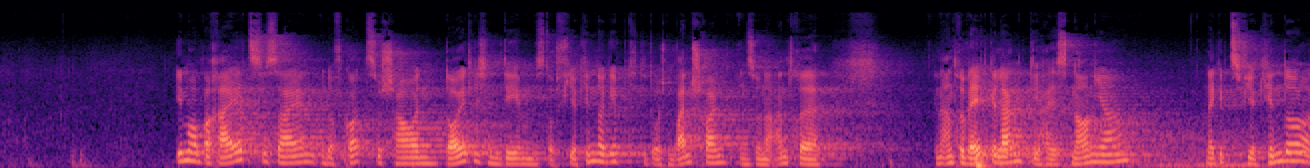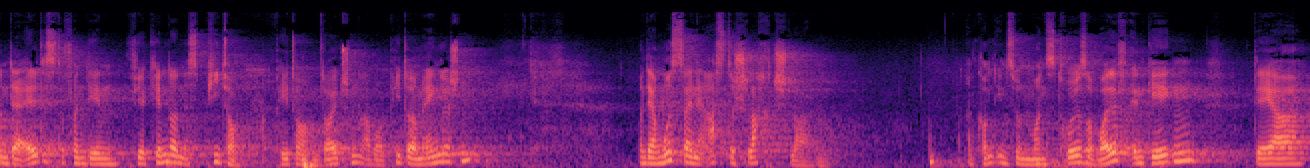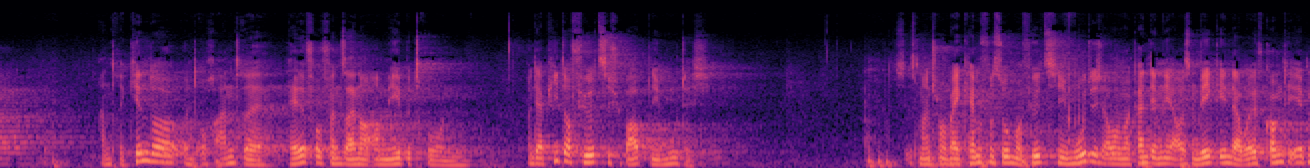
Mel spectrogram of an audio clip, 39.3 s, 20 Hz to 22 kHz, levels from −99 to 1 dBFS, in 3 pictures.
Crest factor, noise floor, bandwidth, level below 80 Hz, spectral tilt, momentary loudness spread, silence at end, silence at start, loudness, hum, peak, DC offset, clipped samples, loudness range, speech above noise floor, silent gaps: 20 dB; -62 dBFS; 16 kHz; -54 dBFS; -5.5 dB/octave; 17 LU; 0 s; 0.7 s; -27 LUFS; none; -6 dBFS; under 0.1%; under 0.1%; 5 LU; 35 dB; none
